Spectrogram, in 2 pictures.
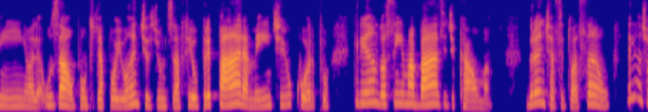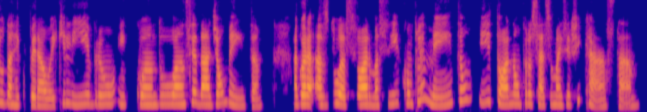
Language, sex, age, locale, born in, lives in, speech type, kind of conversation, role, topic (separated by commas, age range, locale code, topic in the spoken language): Portuguese, female, 40-44, pt-BR, Brazil, United States, read, expert-assistant, expert, Quais hábitos produtivos posso aprender ao comparar rotinas espirituais de religiões como o budismo, islamismo e cristianismo?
